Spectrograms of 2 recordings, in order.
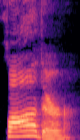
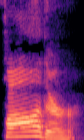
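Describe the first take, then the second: First: The first vowel is short and clipped. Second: The first vowel is long and open. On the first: The speaker calls it wrong. "father가 아니라" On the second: The speaker calls it right. "턱을 아래로 쭉 내리면서 아 하고 조금 길게 발음합니다"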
